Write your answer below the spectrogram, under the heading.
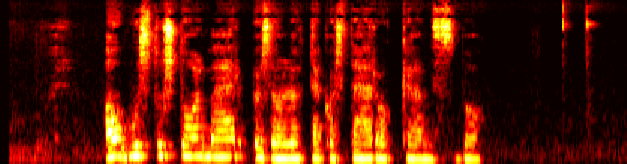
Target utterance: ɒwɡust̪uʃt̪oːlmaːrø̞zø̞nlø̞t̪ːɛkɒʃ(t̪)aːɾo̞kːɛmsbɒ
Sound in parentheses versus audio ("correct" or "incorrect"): correct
